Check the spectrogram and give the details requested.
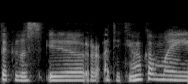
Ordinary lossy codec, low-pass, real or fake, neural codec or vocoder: AAC, 32 kbps; 7.2 kHz; fake; codec, 16 kHz, 1.1 kbps, Voila-Tokenizer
